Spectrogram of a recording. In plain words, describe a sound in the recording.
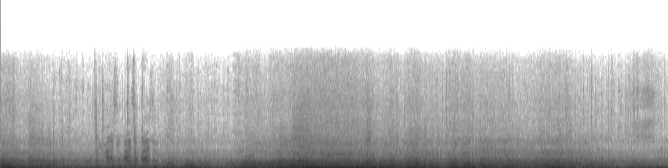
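A car engine revs hard and roars.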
